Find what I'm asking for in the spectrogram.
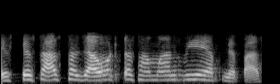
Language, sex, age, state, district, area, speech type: Hindi, female, 60+, Madhya Pradesh, Ujjain, urban, conversation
